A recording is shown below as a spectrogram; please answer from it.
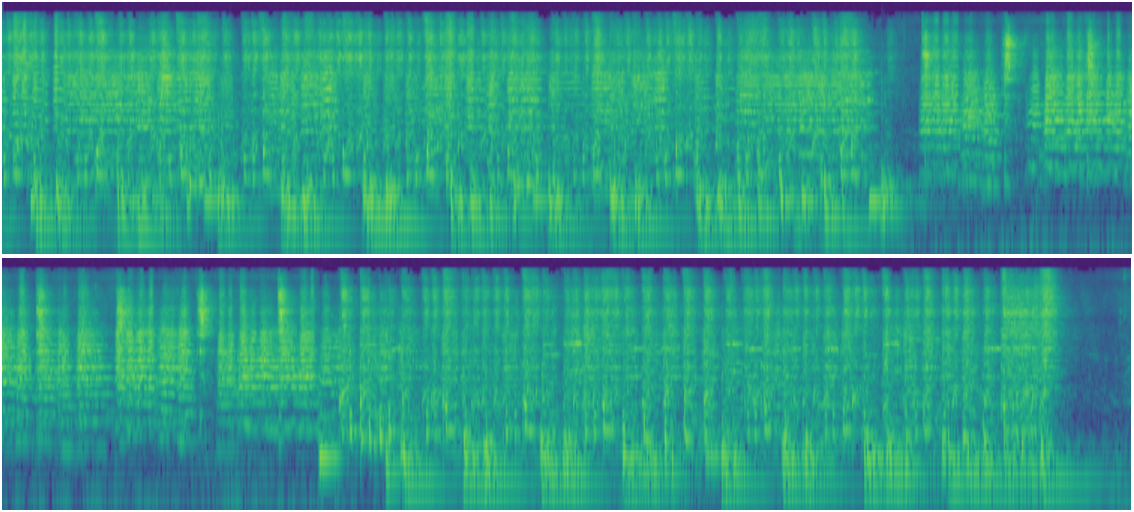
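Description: School marching band playing live: trumpets, trombones, saxophones, flutes and clarinets over a drum beat. About twelve seconds in, the drums and low parts drop out and the higher winds play alone for about seven seconds, then the full band comes back in and the piece ends just before the close.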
